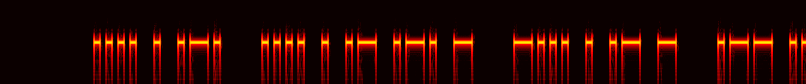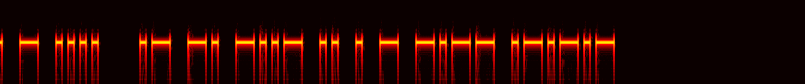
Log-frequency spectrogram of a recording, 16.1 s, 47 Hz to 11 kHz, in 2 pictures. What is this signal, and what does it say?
Morse code, heard as a keyed tone, about 21 wpm, 700 Hz. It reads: HER HEART BEAT WITH ANXIETY.
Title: Sentences from Top 1600 Words 20wpm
